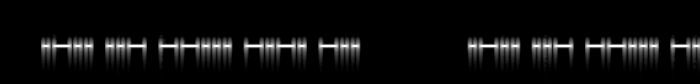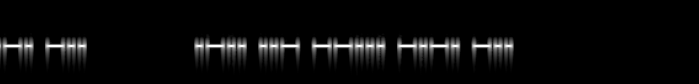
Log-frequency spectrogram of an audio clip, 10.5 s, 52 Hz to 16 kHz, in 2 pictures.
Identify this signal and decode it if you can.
Morse code, heard as a keyed tone, about 30 wpm, 700 Hz. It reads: LU7CD LU7CD LU7CD
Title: DXCC-100 Call Signs - 5 Characters - Repeated 3x - 30wpm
